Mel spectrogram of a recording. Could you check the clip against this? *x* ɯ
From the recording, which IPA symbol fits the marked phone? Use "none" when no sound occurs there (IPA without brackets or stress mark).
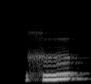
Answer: x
